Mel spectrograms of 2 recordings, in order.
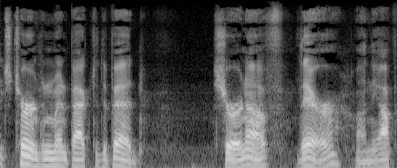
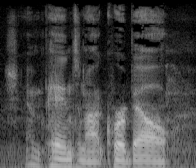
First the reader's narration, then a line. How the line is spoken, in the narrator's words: Jubilee mumbled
